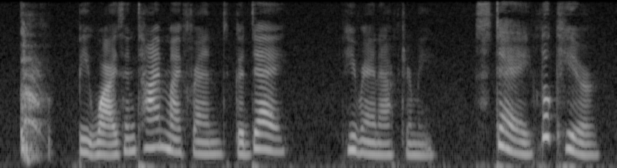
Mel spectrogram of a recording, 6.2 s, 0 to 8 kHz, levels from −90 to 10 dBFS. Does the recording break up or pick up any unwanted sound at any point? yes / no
yes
